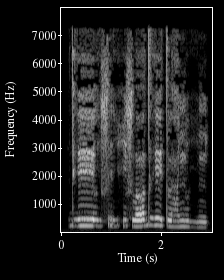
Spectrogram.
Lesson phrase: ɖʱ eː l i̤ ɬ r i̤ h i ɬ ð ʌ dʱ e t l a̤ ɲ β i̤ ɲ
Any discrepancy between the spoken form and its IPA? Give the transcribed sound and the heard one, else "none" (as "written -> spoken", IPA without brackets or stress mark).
ɖʱ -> dʱ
